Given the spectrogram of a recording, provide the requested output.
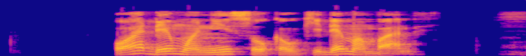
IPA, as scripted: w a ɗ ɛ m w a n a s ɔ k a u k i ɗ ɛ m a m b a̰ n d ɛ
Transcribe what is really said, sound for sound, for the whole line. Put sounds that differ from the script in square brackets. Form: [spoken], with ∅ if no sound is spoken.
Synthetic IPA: w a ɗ ɛ m w a n [i] s ɔ k a u k i ɗ ɛ m a m b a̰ n d ɛ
